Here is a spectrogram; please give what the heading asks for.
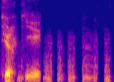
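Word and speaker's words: Türkiye: par la Turquie ou comme il le prononce Turquier. C'est ainsi que la Turquie appelle son propre pays, mais nous on dit Turquie, peu importe, n'est-ce pas ?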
